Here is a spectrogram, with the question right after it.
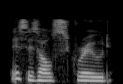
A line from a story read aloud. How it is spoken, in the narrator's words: I mutter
